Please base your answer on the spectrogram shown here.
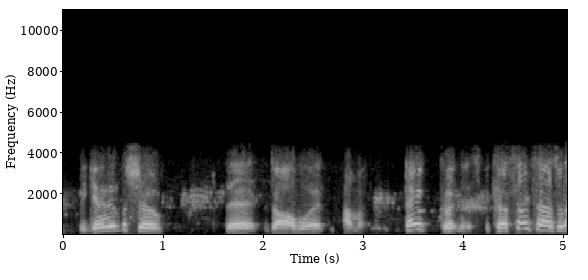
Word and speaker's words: Dawood: Because I'm going to let you pronounce it. Dawood. See, I was right. See, I said it. Beginning of the show, that Dawood, thank goodness, because sometimes when I go with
